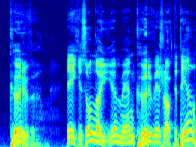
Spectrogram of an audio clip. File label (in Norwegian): kurv, Numedalsmål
